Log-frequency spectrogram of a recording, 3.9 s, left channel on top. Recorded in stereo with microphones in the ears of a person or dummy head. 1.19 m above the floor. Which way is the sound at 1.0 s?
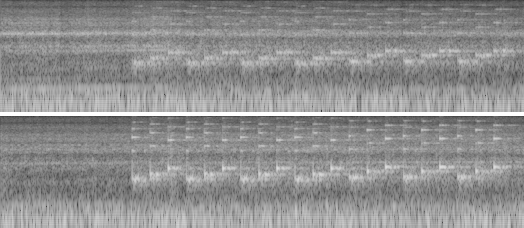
35° right (ahead or behind).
